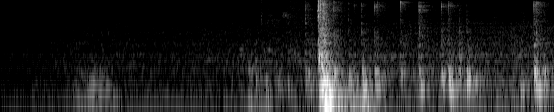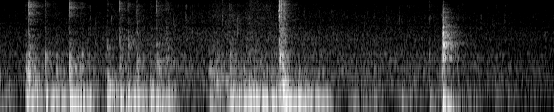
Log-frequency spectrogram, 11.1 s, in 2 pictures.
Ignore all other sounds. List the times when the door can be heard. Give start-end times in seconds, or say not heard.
2.5-3.7, 7.6-8.4.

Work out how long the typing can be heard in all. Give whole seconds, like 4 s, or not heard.
8 s.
